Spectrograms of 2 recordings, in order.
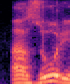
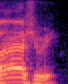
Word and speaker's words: Azure: esse site aqui chamado azure né como a gente pronuncia em português ou agir que é em inglês ele é um equivalente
